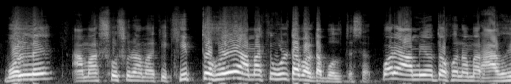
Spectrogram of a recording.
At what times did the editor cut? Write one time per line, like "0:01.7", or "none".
0:01.7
